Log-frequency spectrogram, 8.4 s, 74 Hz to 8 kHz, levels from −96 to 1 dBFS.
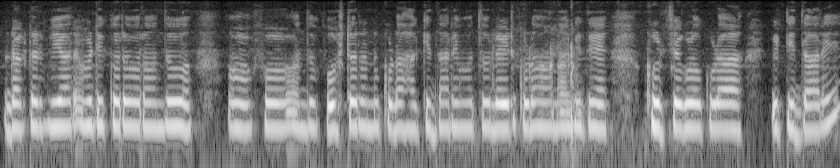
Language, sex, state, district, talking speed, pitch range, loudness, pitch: Kannada, female, Karnataka, Bellary, 115 wpm, 220-235 Hz, -15 LUFS, 230 Hz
